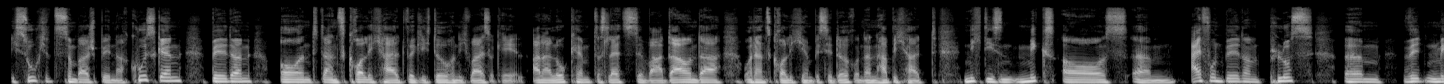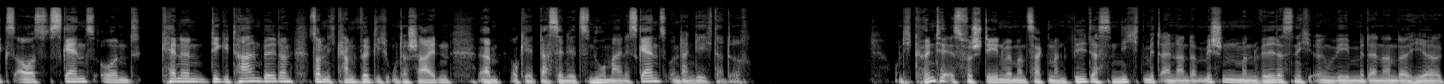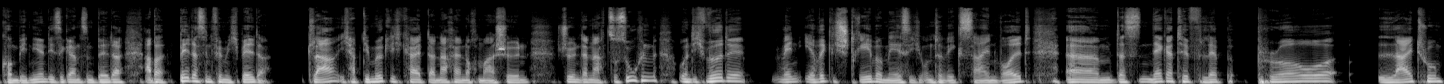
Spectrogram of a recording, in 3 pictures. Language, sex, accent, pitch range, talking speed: German, male, German, 95-120 Hz, 180 wpm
